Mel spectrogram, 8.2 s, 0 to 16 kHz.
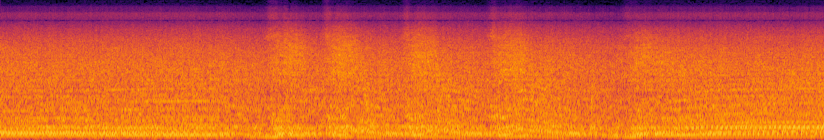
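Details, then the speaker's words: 1937 Ford with a 59AB flathead on a hot, humid day, after the failed new condenser was swapped for an old used one: the engine runs steadily and picks up cleanly when revved, with no misfire. Running right after the repair. "it was a condenser the cheap freaking junk condenser i bought from whoever bob drinker that one of the hot rod places had failed"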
